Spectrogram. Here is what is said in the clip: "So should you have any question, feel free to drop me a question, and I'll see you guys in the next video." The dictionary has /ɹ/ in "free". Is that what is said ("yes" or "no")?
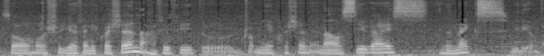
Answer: no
